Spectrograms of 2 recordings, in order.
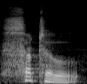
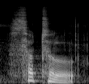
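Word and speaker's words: subtle: تاني حالة بيكون فيها حرف البي سايلنت لما يجي بعديه تي، زي ديت داوت ديت يعني دين داوت شك ساتل ساتل.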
